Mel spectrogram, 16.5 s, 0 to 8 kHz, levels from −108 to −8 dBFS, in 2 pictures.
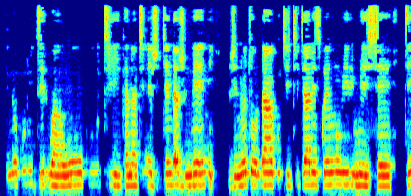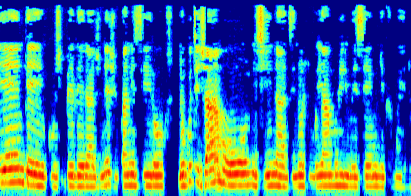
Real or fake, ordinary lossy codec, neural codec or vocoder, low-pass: real; MP3, 32 kbps; none; 7.2 kHz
